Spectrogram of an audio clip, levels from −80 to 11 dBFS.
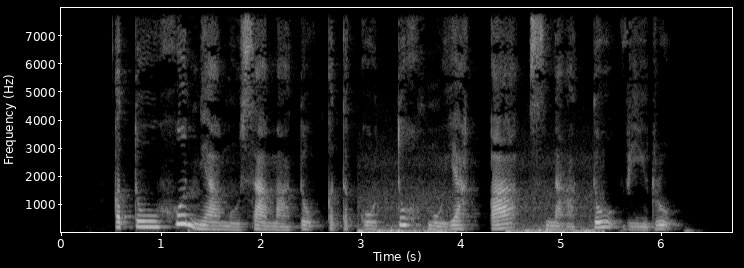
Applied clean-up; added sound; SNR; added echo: none; Wind; 7 dB; none.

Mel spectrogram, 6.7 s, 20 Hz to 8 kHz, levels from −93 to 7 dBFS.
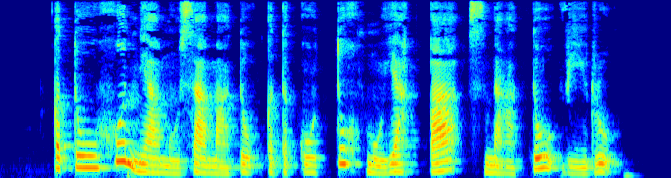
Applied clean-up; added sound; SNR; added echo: neural mask model Resemble Enhance denoiser.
